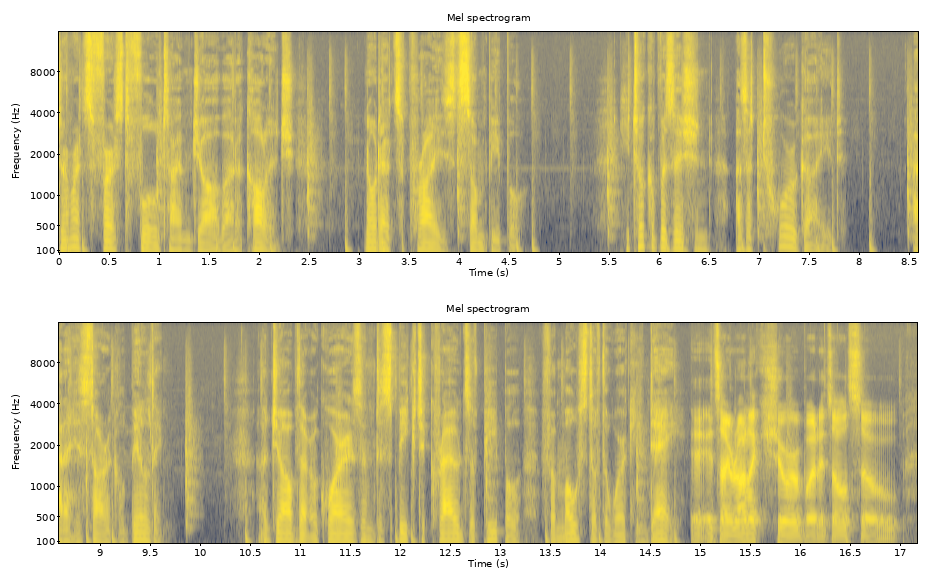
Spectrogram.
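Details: Adult male narrator; Fluent speech.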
